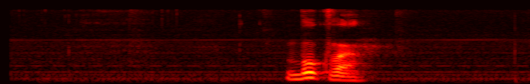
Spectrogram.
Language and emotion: Russian, neutral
